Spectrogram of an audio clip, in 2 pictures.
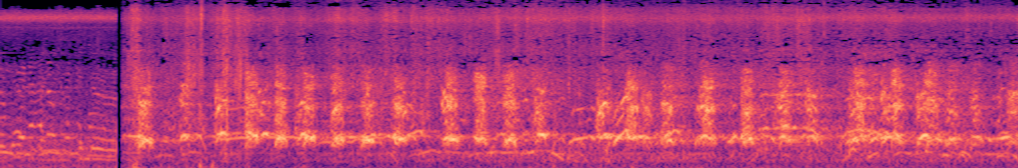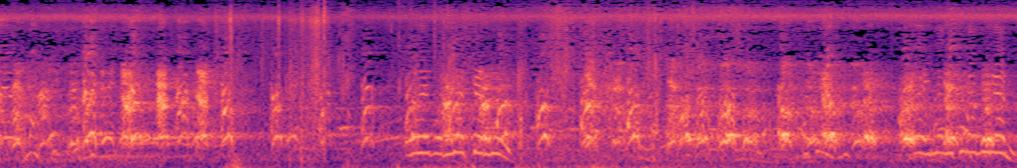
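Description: A group of men shouting and hollering in quick, short, repeated calls, starting abruptly about a second in and keeping on without a break.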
